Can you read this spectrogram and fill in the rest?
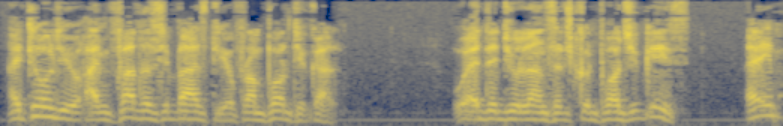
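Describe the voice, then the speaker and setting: A man voicing a hostile, hot-tempered priest in his twenties from Portugal, impatient and sharp as he interrogates, in an audiobook. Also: medium pitch, normal speed, husky, no echo. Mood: flaring, indignant.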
